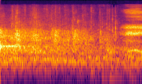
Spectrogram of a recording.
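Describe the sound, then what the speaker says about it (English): Conference audience applause at a healthcare event, a brief, faint, even patter of clapping from a distant crowd, with no one speaking over it. "Can I get a round of applause from all of those women who are trying to get them there?"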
